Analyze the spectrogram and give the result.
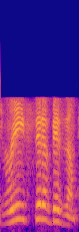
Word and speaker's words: recidivism: How do you say that one? – It's recidivism, and what it basically means is for a person who has been repeatedly incarcerated.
